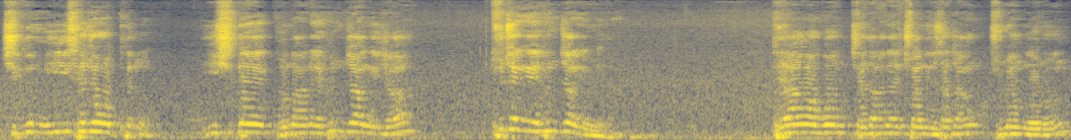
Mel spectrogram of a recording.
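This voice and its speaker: The voice comes at a moderate pace through audible room echo and noticeable background noise. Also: man. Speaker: speaker at a labor prayer rally. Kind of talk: protest rally speech.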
